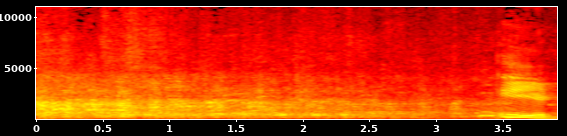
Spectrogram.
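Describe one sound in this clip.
A man speaks in a comically exaggerated voice.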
